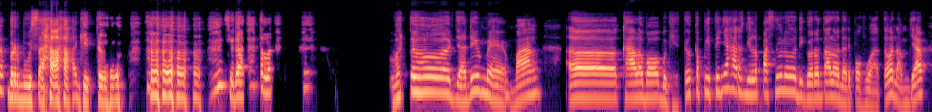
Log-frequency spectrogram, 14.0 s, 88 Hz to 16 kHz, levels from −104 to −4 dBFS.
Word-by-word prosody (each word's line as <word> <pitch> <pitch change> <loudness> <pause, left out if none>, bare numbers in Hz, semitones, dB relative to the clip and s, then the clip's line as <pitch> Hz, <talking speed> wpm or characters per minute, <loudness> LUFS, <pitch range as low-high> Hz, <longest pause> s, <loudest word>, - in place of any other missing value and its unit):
berbusa 155 -3 +2 0.6
gitu. 145 0 +1 1.8
Sudah 180 - +4
ter 300 0 -3 1.9
betul. 220 +5 +2
Jadi 155 +9 -1
memang, 180 - -3 0.4
eee, 170 0 +5
kalau 170 +1 +1
bawa 175 0 +1
begitu, 115 - -10
kepitingnya 225 +2 -5
harus 230 -3 -3
dilepas 200 0 -4
dulu 235 -1 -2
di 185 - -8
Gorontalo, 175 +1 -1
dari 140 -1 -5
Pohuwato 135 - -5
6 135 0 -11
jam, 195 - +1
175 Hz, 90 wpm, -22 LUFS, 155-215 Hz, 1.9 s, eee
